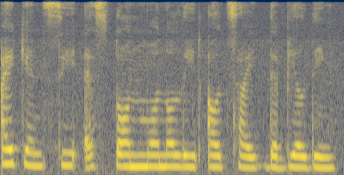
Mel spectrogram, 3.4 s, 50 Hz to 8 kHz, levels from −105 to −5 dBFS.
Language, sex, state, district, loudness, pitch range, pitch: English, female, Nagaland, Kohima, -15 LUFS, 185-205 Hz, 195 Hz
